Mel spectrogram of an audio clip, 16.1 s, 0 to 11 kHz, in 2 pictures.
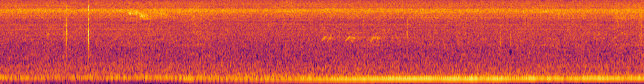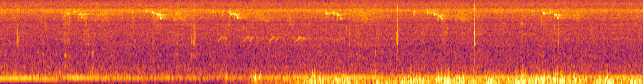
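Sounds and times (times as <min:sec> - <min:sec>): faint clicks: 0:00.0 - 0:01.9, 0:05.0 - 0:06.6, 0:07.6 - 0:11.2
low engine hum: 0:00.0 - 0:16.0.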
